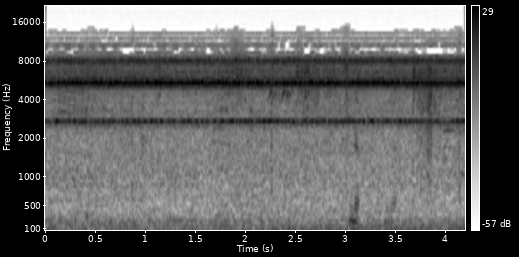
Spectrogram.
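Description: Steady high-pitched insect drone, a continuous whine at two pitches, over a low background rumble. A brief voice-like sound comes about three seconds in.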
